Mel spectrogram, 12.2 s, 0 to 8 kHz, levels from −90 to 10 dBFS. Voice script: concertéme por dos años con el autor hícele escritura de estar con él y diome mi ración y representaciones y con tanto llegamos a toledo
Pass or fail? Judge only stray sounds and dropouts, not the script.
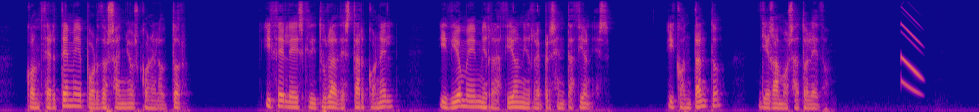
fail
